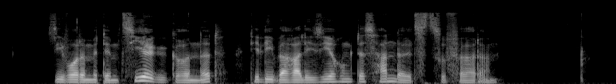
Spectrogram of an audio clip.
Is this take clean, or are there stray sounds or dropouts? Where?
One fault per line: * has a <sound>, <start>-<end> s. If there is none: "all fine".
all fine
